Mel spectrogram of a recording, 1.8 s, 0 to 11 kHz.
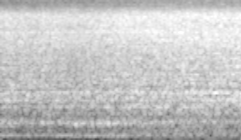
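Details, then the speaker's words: Toyota Corolla Twincam liftback gen 2, just started cold, idling steady at 800 rpm: smooth even hum with none of the usual twincam cold valve clatter, no ticking; engine healthy, mounts steady. "Oke sekarang kita dengerin suara mesin ini ya teman-teman ya langsung halus nih Biasanya kan kalau twinkan tuh baru dinyalain kemrecek ya suara klepnya ya tapi untuk ini silinder alus masih nyaman"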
